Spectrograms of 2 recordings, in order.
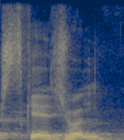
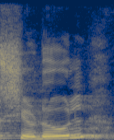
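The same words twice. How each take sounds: First: It is said with an American pronunciation. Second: It is said with a British pronunciation. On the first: "in American English it is pronounced it schedule" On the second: "In Britain English we pronounce it schedule"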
